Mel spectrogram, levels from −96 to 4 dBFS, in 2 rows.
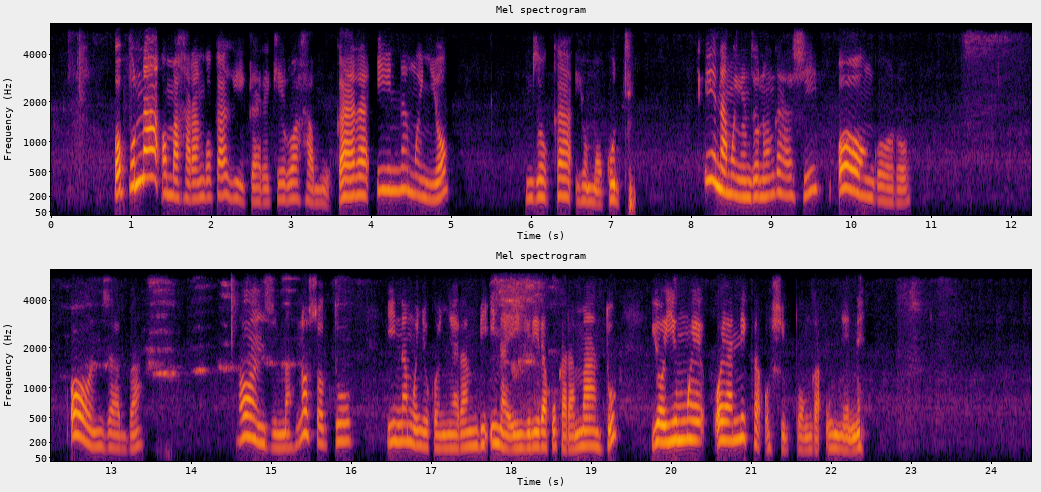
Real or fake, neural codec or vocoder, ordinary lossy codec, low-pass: real; none; Opus, 32 kbps; 5.4 kHz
